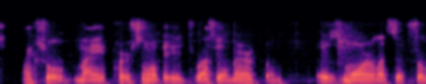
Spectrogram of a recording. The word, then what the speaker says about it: Marroquin: Then Marroquin, a lot of people get it wrong, but it's Marroquin.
